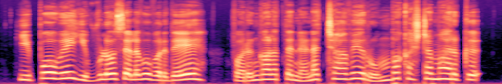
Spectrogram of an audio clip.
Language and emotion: Tamil, sad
